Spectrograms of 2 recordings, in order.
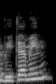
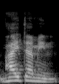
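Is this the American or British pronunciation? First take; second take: British; American. First: The first syllable sounds like 'vit'. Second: The first syllable sounds like 'vite'. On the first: "ব্রিটিশরা করে ভিটামিন" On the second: "আমেরিকানরা করে ভাইটা- ভাইটামিন"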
